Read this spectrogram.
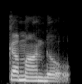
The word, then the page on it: commando: Indian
